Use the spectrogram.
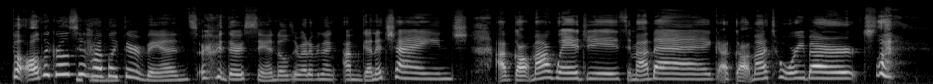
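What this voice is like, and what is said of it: Put-on accent. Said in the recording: “you got the accent straight down.”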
